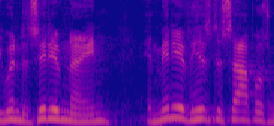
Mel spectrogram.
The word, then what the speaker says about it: Nain: a city called Nain, N-A-I-N, Nain. That city's still there today, but it's called N-E-I-N, Nain, I guess how you pronounce that.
